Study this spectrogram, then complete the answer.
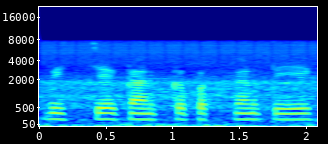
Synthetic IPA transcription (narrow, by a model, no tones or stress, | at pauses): ʋɪt͡ʃkəɳkəpəkːəɳt̪eː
